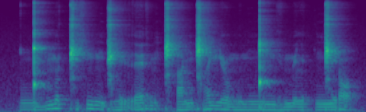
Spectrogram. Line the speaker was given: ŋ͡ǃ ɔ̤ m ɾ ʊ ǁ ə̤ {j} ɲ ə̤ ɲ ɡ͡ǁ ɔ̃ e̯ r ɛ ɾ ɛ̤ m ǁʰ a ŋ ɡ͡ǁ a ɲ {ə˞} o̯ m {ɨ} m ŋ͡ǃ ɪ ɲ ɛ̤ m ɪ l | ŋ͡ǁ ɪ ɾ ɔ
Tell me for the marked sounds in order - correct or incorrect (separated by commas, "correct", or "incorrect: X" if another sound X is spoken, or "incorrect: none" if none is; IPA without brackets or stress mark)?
incorrect: ç, correct, correct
